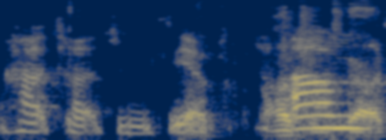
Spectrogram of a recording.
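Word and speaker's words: Hutchence: No, I mean you can't forget NXS and Michael Hitchens. Hutchins, yep.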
